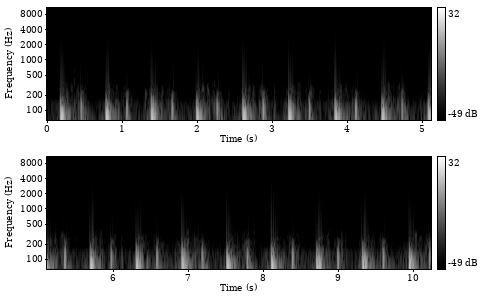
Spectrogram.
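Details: Stethoscope auscultation during post-exercise recovery: normal heart sounds after exercise.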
